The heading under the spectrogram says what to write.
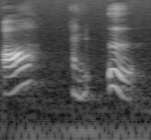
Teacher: the two vowels in Turkish that you articulate at the back of your mouth without rounding your lips. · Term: back unrounded vowels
